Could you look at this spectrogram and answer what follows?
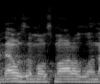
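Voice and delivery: ordinary talk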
